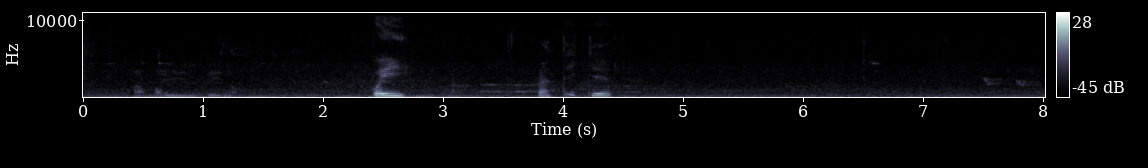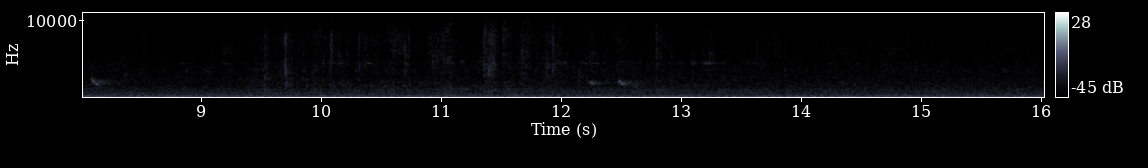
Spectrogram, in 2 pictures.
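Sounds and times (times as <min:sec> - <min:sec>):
small bird chirping: 0:07.4 - 0:09.3, 0:12.0 - 0:13.6.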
